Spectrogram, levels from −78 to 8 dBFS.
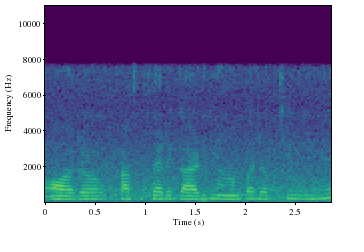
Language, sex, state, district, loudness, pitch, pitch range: Hindi, female, Chhattisgarh, Raipur, -17 LUFS, 195 Hz, 190-205 Hz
